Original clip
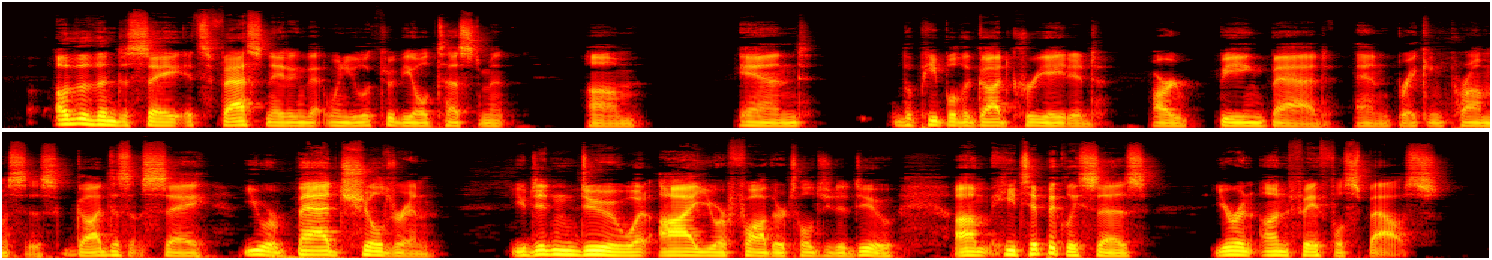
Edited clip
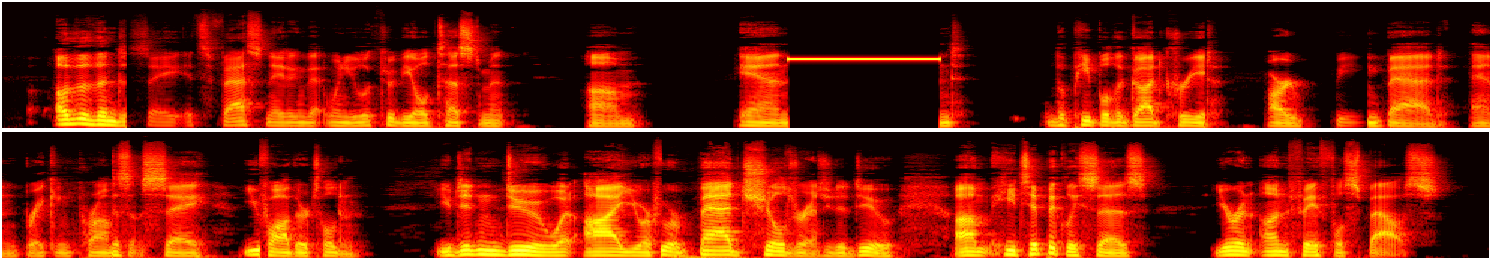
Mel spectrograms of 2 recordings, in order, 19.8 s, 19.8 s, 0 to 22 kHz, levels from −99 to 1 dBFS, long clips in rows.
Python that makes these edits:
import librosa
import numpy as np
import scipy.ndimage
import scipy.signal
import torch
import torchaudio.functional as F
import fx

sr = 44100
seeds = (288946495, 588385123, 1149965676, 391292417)

y = fx.studio_fade_out(x, sr, start_s=7.78, length_s=0.55)
y = fx.edit(y, sr, fx.fade_in_span(start_s=0.82, length_s=1.89),
    fx.insert_tone(at_s=5.23, length_s=1.02, hz=3420.0, db=-13.5),
    fx.cut(start_s=6.99, length_s=0.25),
    fx.cut(start_s=9.88, length_s=0.77),
    fx.swap(start_s=11.63, length_s=1.03, other_s=14.81, other_length_s=0.53), tone=tone)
